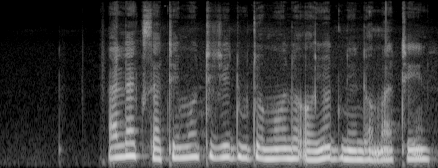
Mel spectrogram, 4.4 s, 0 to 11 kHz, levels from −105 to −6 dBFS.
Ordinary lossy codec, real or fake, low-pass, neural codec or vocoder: none; real; none; none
